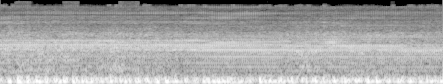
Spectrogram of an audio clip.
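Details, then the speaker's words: Cordless hair clipper after repair, noise now gone, though it runs weak and its fast-draining battery is to be replaced: a smooth, steady low buzz with no rattle or grinding; normal running. "Ayun o. Wala na yung ingay."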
